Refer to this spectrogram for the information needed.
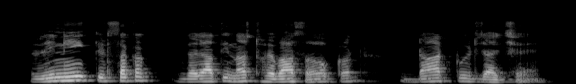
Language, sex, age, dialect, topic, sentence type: Maithili, male, 25-30, Southern/Standard, agriculture, statement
